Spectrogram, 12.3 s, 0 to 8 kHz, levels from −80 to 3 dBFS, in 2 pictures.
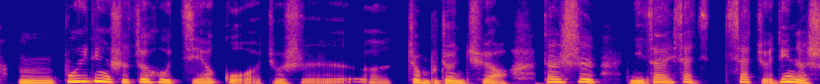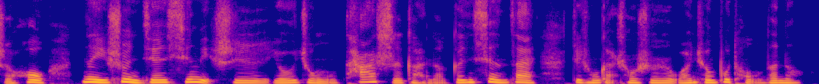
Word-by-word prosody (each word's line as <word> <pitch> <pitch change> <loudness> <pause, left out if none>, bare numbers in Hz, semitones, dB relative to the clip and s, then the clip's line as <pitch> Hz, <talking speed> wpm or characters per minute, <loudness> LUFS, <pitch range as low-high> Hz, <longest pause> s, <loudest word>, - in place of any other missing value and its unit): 嗯， 180 -1 +4
不 275 +9 +5
一 280 - +7
定 280 -2 +8
是 215 -3 -1
最 230 +4 +3
后 215 -2 +2
结 190 -2 -2
果 200 - -3
就 155 - -5
是， 235 - -9
呃， 200 -4 -9
正 215 -5 +4
不 170 - -3
正 170 -2 +4
确 160 +3 -4
啊， 150 - -2 0.3
但 245 -2 +3
是 230 -2 +2 0.2
你 160 -4 +2
在 210 +6 +1
下 230 +4 -3 0.3
下 240 - -2
决 - - -4
定 255 +1 +7
的 210 -5 +6
时 165 - -5
候， 195 +5 +1 0.2
那 240 -1 +3
一 210 - +7
瞬 215 -1 +3
间 210 +4 +2
心 225 +3 0
里 200 - +2
是 175 -4 -3
有 165 +1 0
一 - - -2
种 160 -5 -4
踏 235 +2 -3
实 170 -9 -4
感 165 -2 -9
的， 165 +3 -11
跟 200 +1 +1
现 215 -1 0
在 200 -2 -1 0.2
这 205 - -2
种 185 -1 -2
感 175 - -7
受 185 - -3
是 175 -1 -3
完 165 +4 -2
全 195 0 0
不 230 - 0
同 160 -6 -9
的 175 +1 -1
呢？ 170 -2 -2
195 Hz, 275 characters per minute, -18 LUFS, 175-225 Hz, 0.3 s, 定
